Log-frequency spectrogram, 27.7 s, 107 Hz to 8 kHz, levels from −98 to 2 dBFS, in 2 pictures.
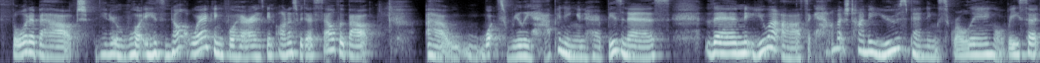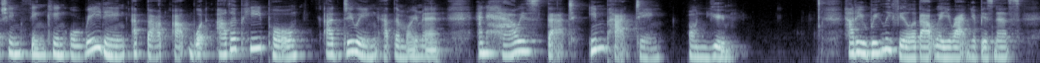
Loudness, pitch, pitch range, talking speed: -19 LUFS, 195 Hz, 175-220 Hz, 150 wpm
